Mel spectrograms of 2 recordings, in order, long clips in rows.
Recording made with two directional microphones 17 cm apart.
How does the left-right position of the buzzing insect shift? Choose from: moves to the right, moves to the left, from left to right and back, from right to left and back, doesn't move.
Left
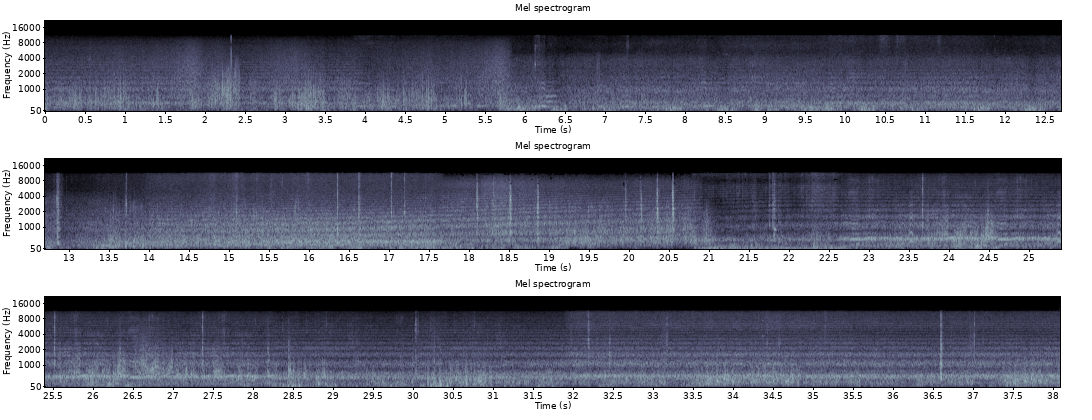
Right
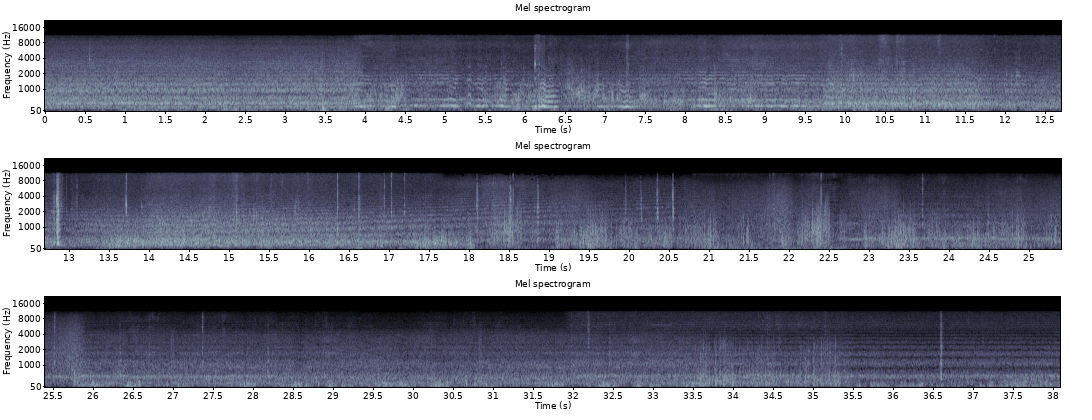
moves to the left.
